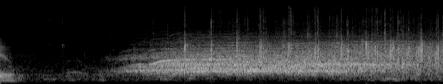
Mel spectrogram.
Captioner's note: cheering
